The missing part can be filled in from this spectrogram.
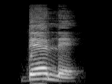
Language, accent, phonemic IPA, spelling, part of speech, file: Swahili, Kenya, /ˈɗɛ.lɛ/, dele, noun, Sw-ke-dele.flac
- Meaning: dallah (a traditional Arabic coffee pot, used to brew and serve gahwa [Arabic coffee])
